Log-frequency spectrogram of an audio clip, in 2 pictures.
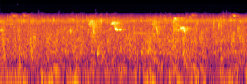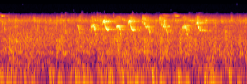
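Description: Birds chirping: short, high calls in clusters, busiest from about six and a half to nine seconds in, over a steady faint hiss.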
